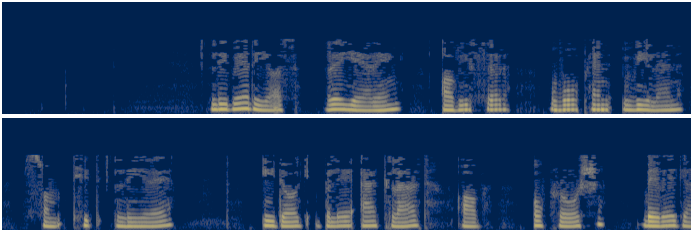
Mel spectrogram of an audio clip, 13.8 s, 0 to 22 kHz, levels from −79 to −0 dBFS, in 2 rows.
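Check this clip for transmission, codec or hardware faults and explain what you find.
The speech carries codec damage throughout, plus a spell of level ripple and three pre-echoes.

Throughout, heavy MP3 compression is the likely cause: nothing remains above 5.6 kHz and sound turns watery, pointing to a very low bitrate around 16 kbps.

From 4.61 to 6.13 s, overlap-add ripple: frames rejoined without constant-gain overlap make level swing about 11 dB roughly 20 times a second, a rough flutter.

Pre-echo occurs at 7.82, 10.11 and 10.47 s. Block quantisation noise spreads 11 to 12 ms ahead of sharp attacks, giving brief hiss before each and softening it.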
